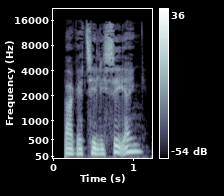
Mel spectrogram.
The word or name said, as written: bagatellisering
